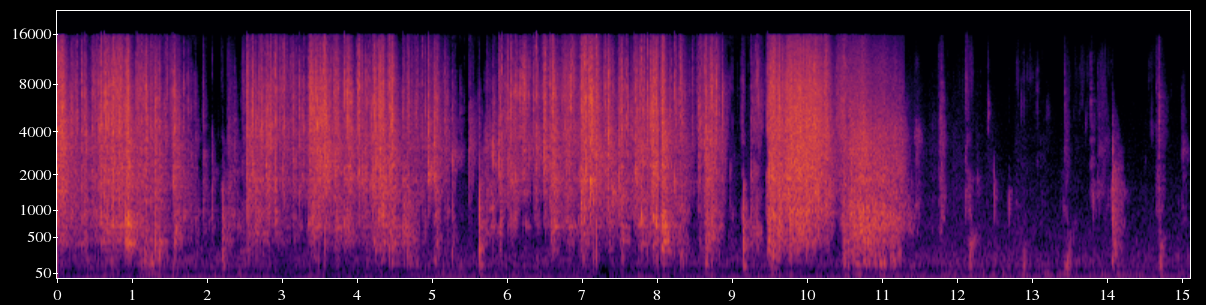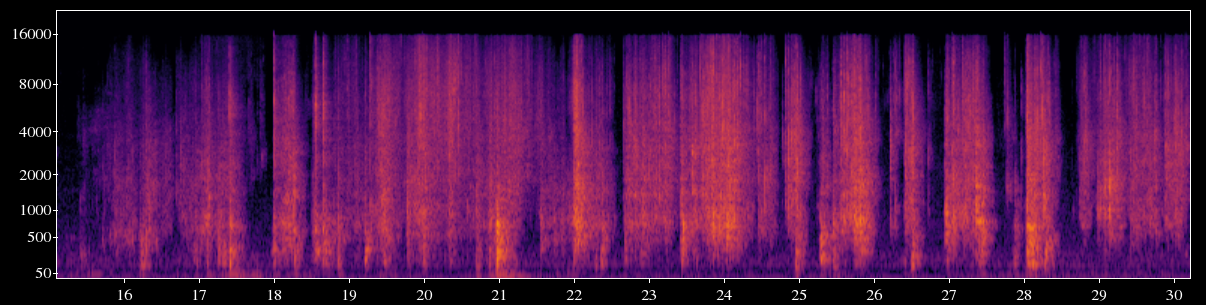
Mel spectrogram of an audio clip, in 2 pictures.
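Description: Foil wrappers of Bowman Draft Jumbo baseball card packs crinkling and tearing as packs are opened and handled. It goes quieter a little before halfway, then comes back as scattered rustling and light clicks while the cards are handled.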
